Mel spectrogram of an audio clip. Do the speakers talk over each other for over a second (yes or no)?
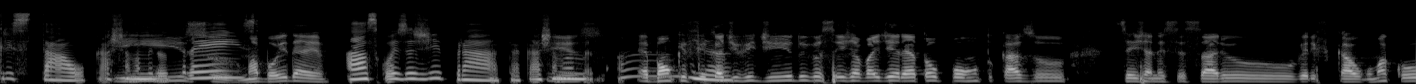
yes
